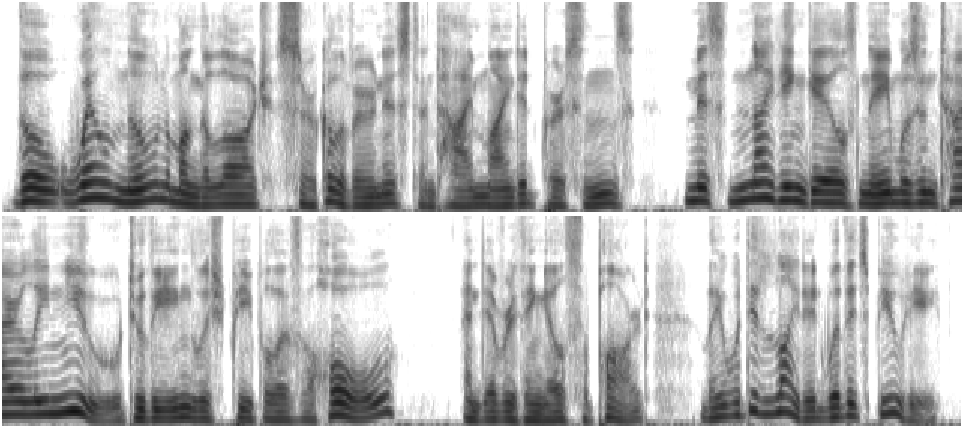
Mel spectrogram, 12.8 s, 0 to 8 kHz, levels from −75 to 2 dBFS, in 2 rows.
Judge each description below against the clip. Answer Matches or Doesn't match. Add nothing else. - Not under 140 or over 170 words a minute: Matches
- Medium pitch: Matches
